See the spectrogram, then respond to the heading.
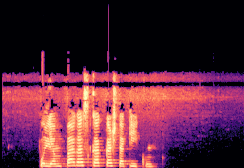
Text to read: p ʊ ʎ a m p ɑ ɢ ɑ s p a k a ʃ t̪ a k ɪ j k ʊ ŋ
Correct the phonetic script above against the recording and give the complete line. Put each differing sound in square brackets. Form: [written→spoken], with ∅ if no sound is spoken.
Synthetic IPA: p ʊ ʎ a m p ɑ ɢ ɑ s [p→k] a k a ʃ t̪ a k ɪ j k ʊ ŋ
